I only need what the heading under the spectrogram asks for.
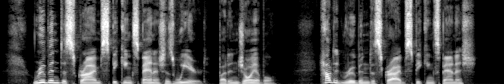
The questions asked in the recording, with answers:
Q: How did Ruben describe speaking Spanish?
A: He describes speaking Spanish as weird, but enjoyable.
